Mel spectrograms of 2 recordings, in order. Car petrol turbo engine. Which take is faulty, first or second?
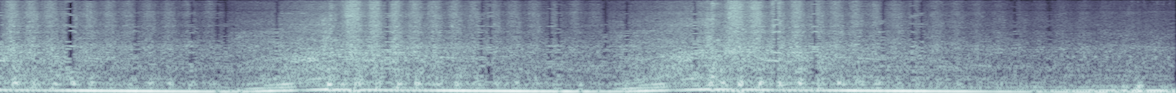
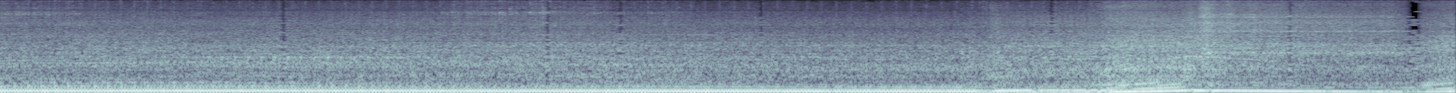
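first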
